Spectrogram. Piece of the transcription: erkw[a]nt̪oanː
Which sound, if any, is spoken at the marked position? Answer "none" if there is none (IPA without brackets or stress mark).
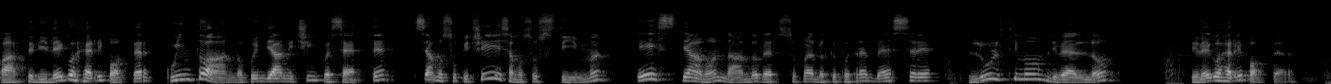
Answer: i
